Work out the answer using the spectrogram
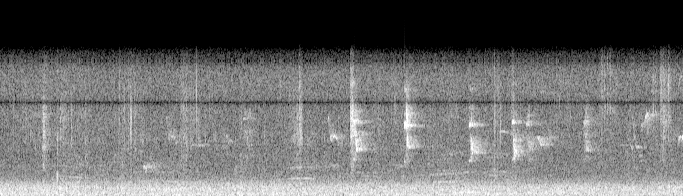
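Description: Small birds chirping: a handful of short, high, quick calls, mostly in the second half, over a steady outdoor background hiss.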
